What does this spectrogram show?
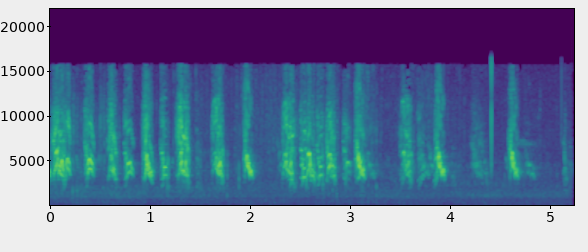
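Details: Young sparrow come to a plum tree at a shrine to be fed, June 2022: rapid bursts of high, scratchy chirps, repeated several times a second in clusters with brief pauses.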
